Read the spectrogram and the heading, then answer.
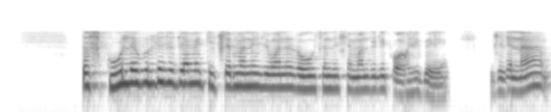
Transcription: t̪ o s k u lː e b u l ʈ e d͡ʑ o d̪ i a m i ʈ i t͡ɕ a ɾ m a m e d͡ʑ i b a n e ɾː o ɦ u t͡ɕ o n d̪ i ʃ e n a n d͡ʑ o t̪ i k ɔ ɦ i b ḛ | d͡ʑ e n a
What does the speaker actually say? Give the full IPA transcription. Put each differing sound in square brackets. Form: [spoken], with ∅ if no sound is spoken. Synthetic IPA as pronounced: t̪ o s k u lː e b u l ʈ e d͡ʑ o d̪ i a m i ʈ i t͡ɕ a ɾ m a [n] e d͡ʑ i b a n e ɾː o ɦ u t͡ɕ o n d̪ i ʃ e [m] a n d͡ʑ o [d̪] i k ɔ ɦ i b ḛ | d͡ʑ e n a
